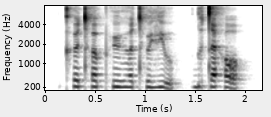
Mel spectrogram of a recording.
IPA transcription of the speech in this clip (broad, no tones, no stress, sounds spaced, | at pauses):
kʰ ø tʰ œ pʰ y ɦ œ tʰ ʉ vʲ u | ɡ ɵ t æ h ɔ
